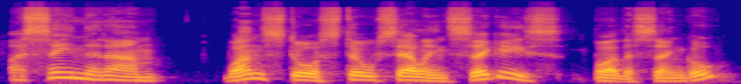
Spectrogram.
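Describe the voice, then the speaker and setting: A man's voice: on the high side, sing-song, moderate pace, no echo, clean studio sound. A man co-hosting a podcast in casual chat, laid-back, laughing often and swearing casually. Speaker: podcast co-host.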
